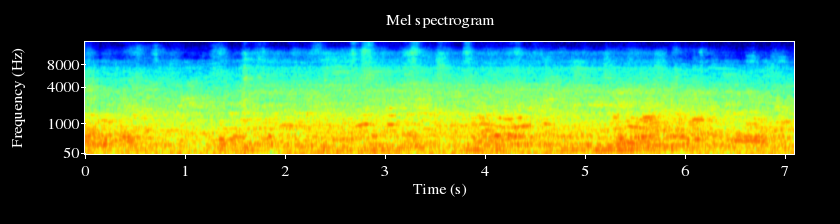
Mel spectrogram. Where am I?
in a crowded indoor space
